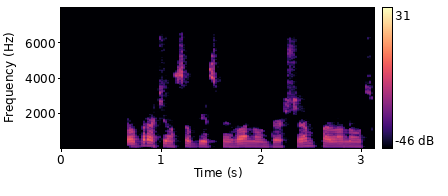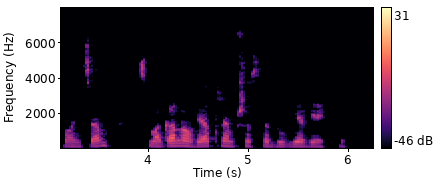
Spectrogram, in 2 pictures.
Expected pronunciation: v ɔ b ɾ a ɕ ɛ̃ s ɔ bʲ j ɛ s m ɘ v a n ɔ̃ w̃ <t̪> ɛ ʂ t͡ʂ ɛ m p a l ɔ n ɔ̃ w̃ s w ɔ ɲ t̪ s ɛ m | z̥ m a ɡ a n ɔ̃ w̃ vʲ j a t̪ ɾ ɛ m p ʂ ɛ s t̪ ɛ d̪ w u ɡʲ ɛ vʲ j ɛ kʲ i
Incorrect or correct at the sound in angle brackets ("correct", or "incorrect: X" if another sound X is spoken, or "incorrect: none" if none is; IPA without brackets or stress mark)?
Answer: incorrect: d̪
